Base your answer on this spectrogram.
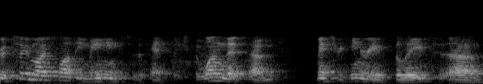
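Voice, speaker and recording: This man talks at a fairly quick pace, with big swings in loudness. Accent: New Zealand. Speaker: preacher. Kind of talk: sermon. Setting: live church recording, average quality.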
